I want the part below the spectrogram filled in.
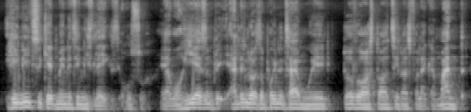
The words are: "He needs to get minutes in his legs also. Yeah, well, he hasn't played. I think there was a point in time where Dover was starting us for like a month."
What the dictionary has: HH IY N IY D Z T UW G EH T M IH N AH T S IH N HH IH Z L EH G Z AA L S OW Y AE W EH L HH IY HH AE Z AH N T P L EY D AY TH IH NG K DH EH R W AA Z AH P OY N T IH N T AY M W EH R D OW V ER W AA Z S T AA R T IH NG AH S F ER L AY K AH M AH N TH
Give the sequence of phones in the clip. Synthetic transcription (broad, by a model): HH IY N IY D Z T UW G EH T M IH N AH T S IH N HH IH Z L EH G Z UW S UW Y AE W EH L HH IY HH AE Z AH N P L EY AY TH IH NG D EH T W AA Z AH P OY N T IH N T AY M W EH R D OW V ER W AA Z S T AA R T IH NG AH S F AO L AY K AH M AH N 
